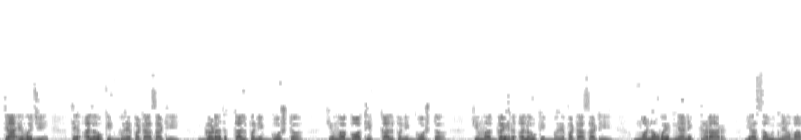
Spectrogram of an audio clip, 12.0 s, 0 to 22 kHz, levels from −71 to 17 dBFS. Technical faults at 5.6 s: MP3 compression

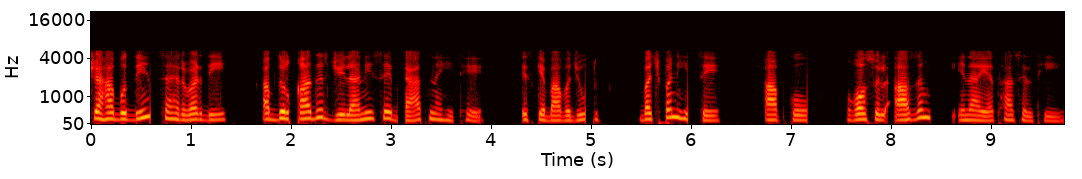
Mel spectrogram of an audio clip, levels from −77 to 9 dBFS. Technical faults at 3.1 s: 4-bit ADPCM compression; block of digital silence

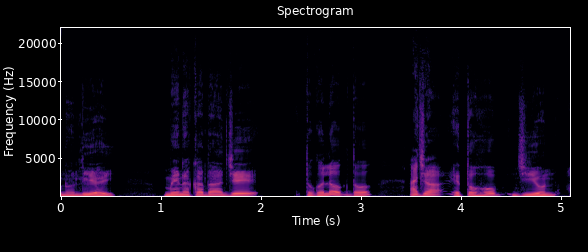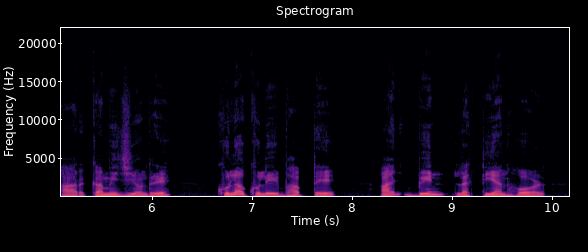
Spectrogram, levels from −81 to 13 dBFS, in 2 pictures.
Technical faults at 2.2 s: playback stall

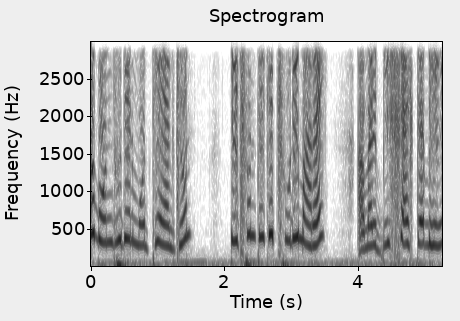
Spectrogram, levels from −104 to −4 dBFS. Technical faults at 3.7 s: aliasing

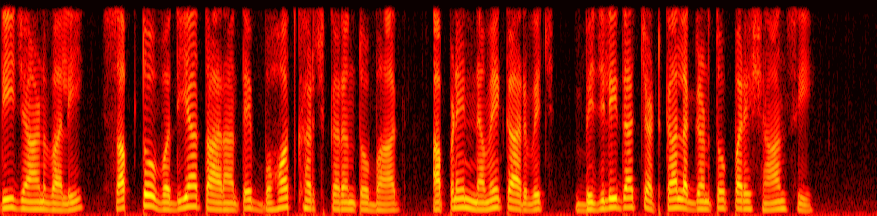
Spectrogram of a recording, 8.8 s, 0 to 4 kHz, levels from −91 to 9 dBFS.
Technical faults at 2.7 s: none

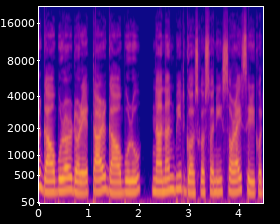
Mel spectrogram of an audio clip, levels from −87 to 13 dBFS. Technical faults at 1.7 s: periodic USB or driver dropouts

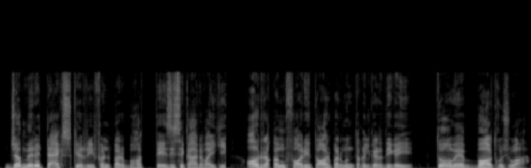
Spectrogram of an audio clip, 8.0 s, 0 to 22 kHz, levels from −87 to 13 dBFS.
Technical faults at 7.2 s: none

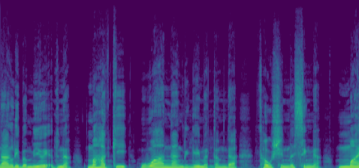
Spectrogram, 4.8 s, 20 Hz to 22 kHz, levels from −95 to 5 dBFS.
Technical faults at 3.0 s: none

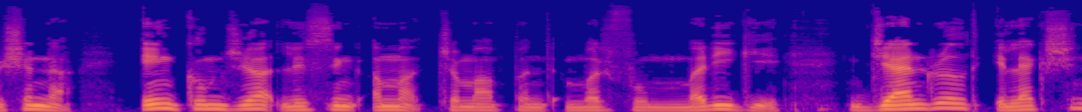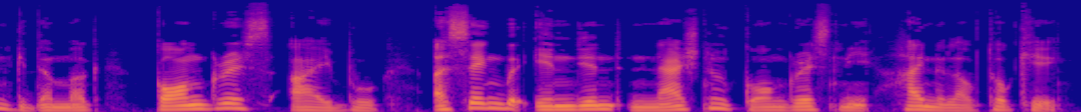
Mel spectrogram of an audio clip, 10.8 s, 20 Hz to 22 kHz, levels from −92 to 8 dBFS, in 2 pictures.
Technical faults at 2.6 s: none

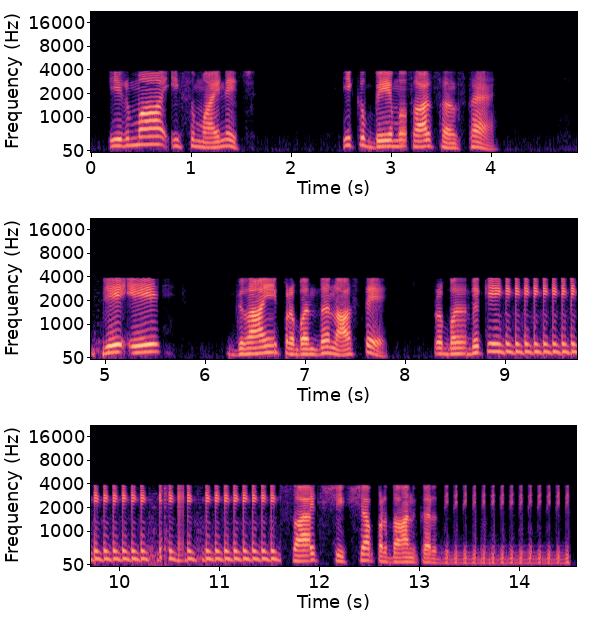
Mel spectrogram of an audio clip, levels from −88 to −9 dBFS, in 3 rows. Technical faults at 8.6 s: iLBC codec; lost iLBC frames

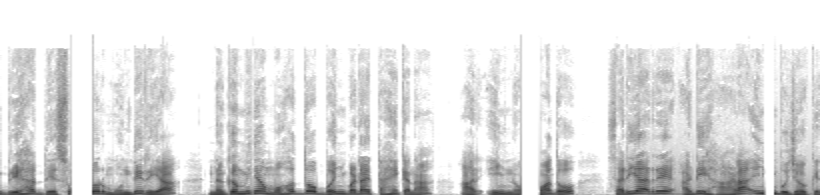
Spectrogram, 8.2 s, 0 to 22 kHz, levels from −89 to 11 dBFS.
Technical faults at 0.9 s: Bluetooth stall

